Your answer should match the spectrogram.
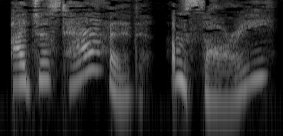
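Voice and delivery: put-on high, bright young actress. Rosemary replies.

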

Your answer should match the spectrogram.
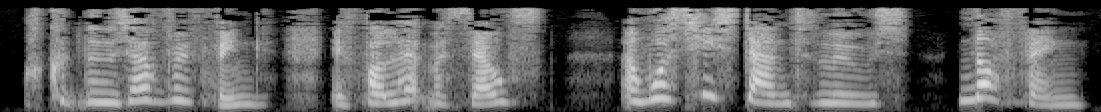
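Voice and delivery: high, loud tearful voice; bitter words through tears; crying. Acted. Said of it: "then the tears did fall".

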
